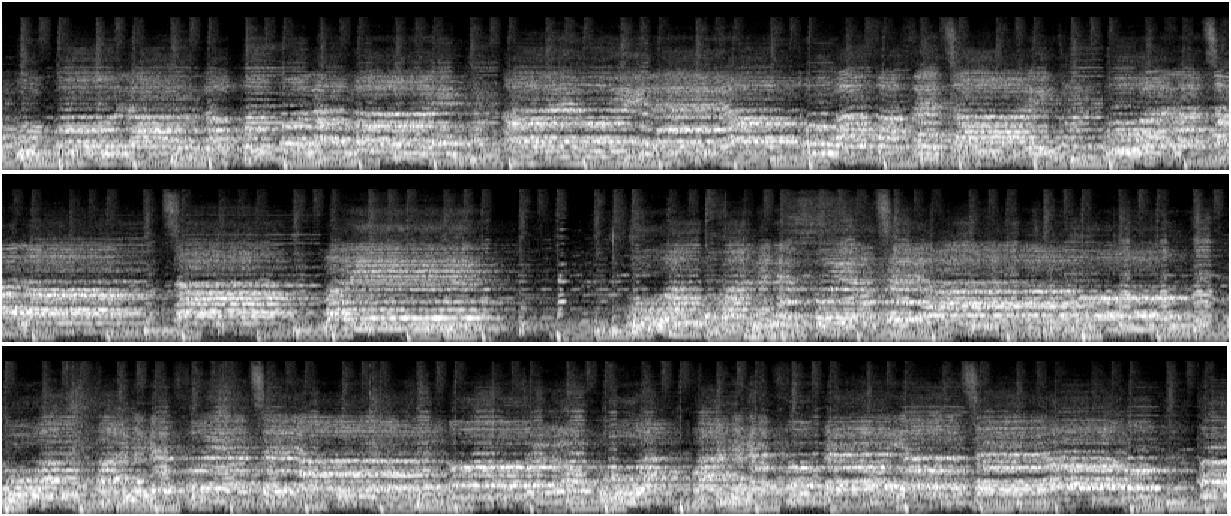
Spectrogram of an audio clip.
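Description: A mixed Samoan choir of women's and men's voices singing a worship song in harmony; the sound dips briefly about halfway through before the full choir comes back in.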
